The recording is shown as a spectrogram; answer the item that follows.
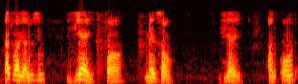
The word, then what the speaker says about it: vieille: If it is female, you are using for a feminine word now, you use vieille. Vieille. As I'm pronouncing it, say it with me.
